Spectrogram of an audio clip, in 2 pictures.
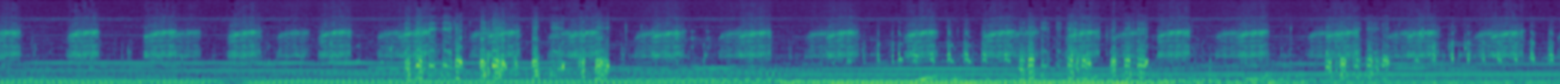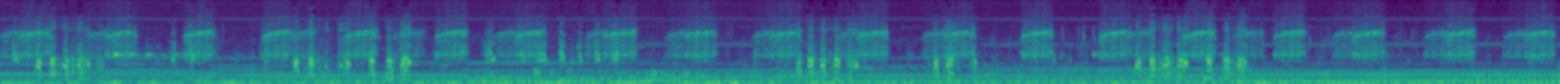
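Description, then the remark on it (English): A Colorado River toad (Bufo alvarius) gives a series of short, clucking warning notes, repeated in bursts every couple of seconds, clear, with a steady low hum underneath and no talking. “Larger species, the Colorado River toad, Bufo alvarius, sounds a warning note that is more of a clucking sound than a chirp.”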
